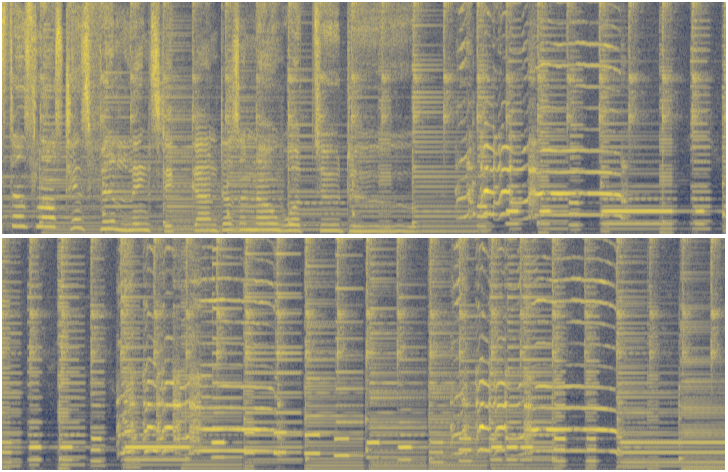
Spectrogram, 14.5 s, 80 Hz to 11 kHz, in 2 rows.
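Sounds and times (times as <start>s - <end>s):
bright rhythmic musical backing of sustained tones and plucked notes: 0.0s - 14.4s
speech: 0.1s - 5.0s
rooster crowing: 4.6s - 6.4s, 8.4s - 10.0s, 11.7s - 13.5s.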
